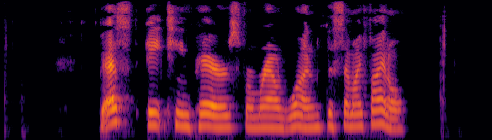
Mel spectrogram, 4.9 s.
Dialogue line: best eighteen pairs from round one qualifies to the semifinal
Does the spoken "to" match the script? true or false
false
